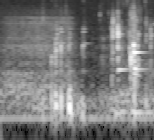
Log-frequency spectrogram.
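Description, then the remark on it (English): Quiet sipping of Smart Water from a water bottle: a few soft wet slurps and little liquid squishes, then a brief swallow-like gurgle, with no talking. “Not sponsored, but I'm going to take a sip of smart water.”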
